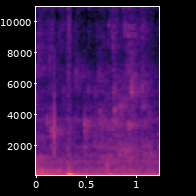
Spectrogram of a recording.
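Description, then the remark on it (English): Water splashes briefly, with a short louder gush near the start that settles into a low, steady trickle like pouring into a glass or sink. “Oh, here's some water. Have some water.”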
